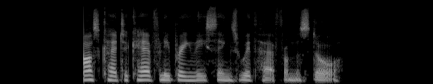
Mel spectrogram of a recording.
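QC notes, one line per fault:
0.74–0.84 s, clipped start after a pause: after about 0.74 s of silence at the head of the clip, the first roughly 97 ms of the following phrase never reach the output, so "her to carefully bring" begins abruptly mid-onset with its leading sounds cut away. The output device went idle during the silence and was still waking or relocking when the signal resumed, discarding audio until it came back up.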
